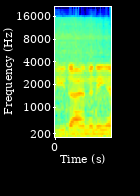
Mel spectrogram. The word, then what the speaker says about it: Eudaimonia: Yeah, no matter what syllable you put the emphasis on, you're right to somebody.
